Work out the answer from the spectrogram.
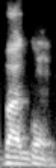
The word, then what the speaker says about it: wagon: Vous avez wagon. W, ça se prononce wagon.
